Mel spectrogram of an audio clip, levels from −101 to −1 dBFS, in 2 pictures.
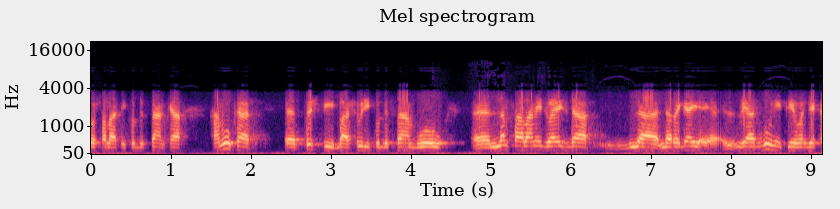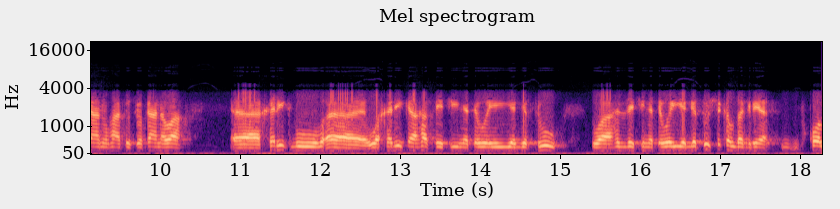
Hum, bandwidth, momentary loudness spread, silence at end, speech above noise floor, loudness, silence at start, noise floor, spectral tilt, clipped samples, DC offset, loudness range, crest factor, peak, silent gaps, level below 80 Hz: none; 3.9 kHz; 7 LU; 0 s; 30 dB; -18 LUFS; 0 s; -48 dBFS; -7.5 dB/octave; under 0.1%; under 0.1%; 3 LU; 14 dB; -4 dBFS; none; -56 dBFS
